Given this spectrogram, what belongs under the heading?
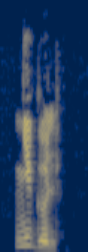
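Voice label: "нигыль", Komi, female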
